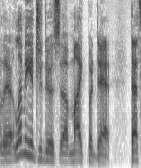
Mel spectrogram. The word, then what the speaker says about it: Boudet: Okay, so you use the French or New Orleans style pronunciation. Nolans. Right. Boudet. That's right.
